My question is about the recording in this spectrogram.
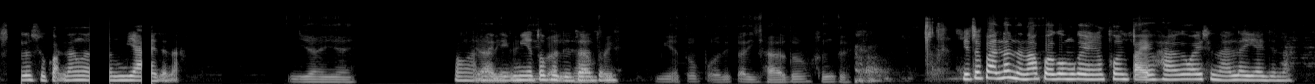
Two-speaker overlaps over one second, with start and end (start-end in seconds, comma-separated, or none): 4.8-6.2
